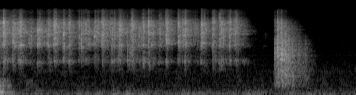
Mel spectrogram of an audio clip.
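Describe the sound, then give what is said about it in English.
Five dice, rolled for a maneuver, rattle briskly for a couple of seconds in a dense, clicking shake, then a short sharp clatter as they tumble out and settle. No voices are heard. “And because I'm using my spear, I get plus one die to maneuver. So I get five, my full dice, because yep.”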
